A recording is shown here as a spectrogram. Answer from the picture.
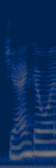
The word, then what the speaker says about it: Django: Well, the first one we have to mention, of course, is Django Unchained came out. Hey, the D is silent.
